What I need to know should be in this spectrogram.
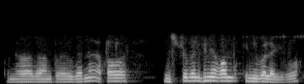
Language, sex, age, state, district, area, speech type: Assamese, male, 18-30, Assam, Lakhimpur, urban, conversation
